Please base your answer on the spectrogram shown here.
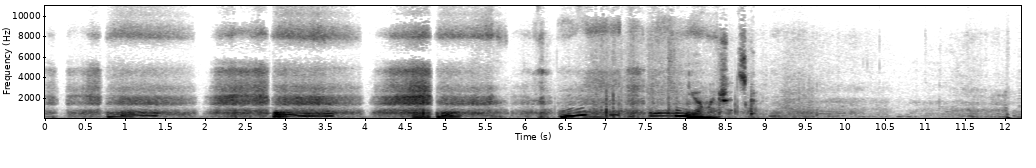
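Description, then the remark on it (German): An old, ailing pet animal snorts and wheezes in a series of raspy, irregular breaths, with a few short vocal squeaks rising and falling between them, then trailing off into quieter breathing. “Ihr schnauft ein bisschen.”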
